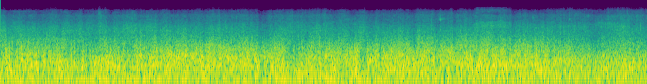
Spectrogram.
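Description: Strong, relentless wind on an exposed fell hike in the Northern Fells roars loudly and continuously across the microphone, a dense unbroken buffeting with no talk heard.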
